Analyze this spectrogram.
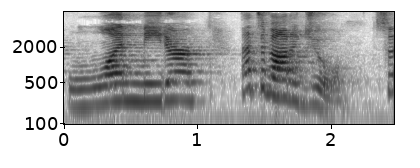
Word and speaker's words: joule: to you and it's called a jewel and it's spelled j-o-u-l-e and it's list after the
